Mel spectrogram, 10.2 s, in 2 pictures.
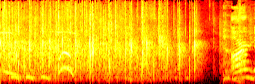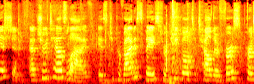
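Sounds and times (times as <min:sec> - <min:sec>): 
studio audience applauding at a storytelling show for a New Hampshire television channel: 0:00.0 - 0:04.4
speech: 0:05.3 - 0:10.1.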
